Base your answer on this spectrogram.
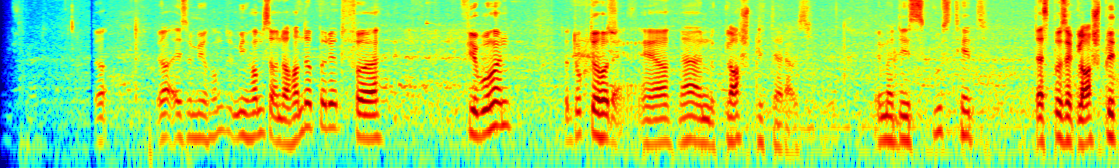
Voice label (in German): stimme m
